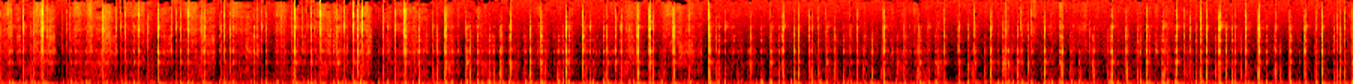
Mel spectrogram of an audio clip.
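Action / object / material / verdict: tap / wooden plate / wood / none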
